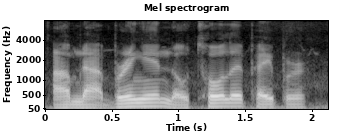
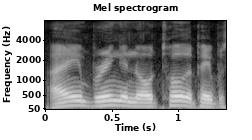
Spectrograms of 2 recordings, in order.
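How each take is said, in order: First: It is said very slowly. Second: It is said at a normal pace.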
